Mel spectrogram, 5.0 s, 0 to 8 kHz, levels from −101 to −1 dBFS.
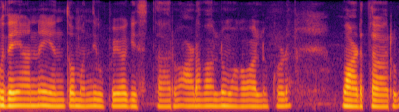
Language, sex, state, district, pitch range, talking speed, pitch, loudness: Telugu, female, Andhra Pradesh, Krishna, 160-170 Hz, 85 wpm, 170 Hz, -20 LUFS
